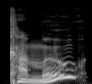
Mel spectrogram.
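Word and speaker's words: Camus: Someone said, "I've never heard Cameas pronounce like that." Okay. I Dude, I should just never say names out loud. To be fair, I always Google them. Oh, it's Kamu.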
